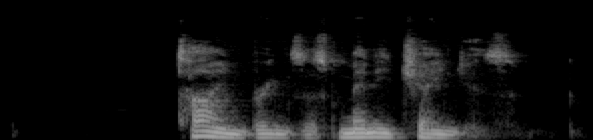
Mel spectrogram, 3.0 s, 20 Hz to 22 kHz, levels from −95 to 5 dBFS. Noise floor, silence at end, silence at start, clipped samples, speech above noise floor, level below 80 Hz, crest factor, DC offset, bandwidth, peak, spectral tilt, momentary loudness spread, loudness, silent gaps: under -90 dBFS; 0.4 s; 0.9 s; under 0.1%; over 54 dB; -74 dBFS; 16 dB; under 0.1%; 8.4 kHz; -22 dBFS; -6 dB/octave; 12 LU; -37 LUFS; none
